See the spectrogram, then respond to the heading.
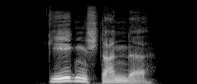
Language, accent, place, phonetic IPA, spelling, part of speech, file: German, Germany, Berlin, [ˈɡeːɡn̩ʃtandə], Gegenstande, noun, De-Gegenstande.ogg
- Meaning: dative singular of Gegenstand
